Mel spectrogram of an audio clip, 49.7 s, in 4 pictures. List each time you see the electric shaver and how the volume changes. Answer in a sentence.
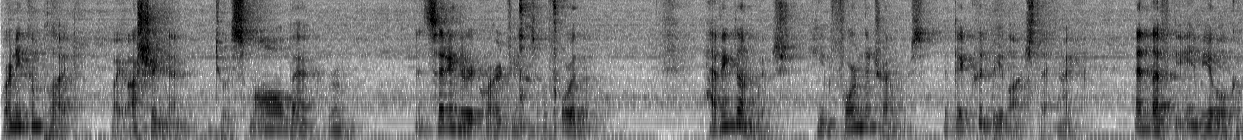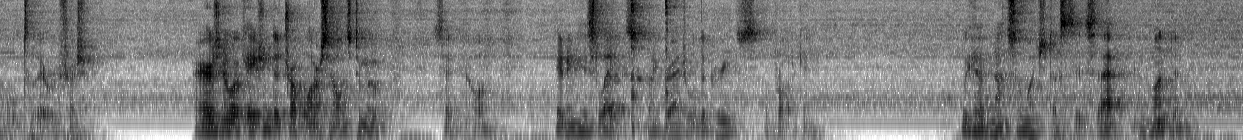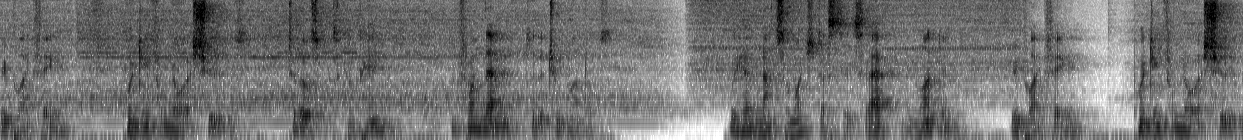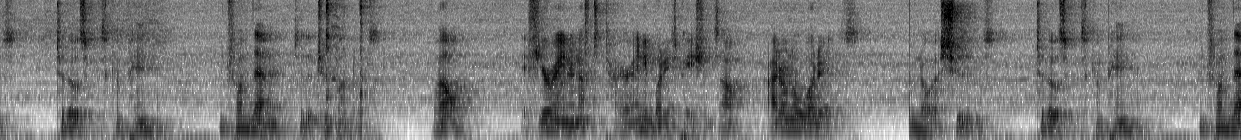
The electric shaver can't be heard in this clip.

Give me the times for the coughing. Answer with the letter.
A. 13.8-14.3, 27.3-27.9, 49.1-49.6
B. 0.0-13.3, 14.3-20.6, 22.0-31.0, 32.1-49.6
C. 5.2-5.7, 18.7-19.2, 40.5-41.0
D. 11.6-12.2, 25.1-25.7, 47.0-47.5
C.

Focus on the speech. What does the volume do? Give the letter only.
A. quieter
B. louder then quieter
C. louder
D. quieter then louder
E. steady
E.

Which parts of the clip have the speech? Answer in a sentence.
The speech can be heard from 0.0 to 13.3 s, from 14.3 to 20.6 s, from 22.0 to 31.0 s and from 32.1 to 49.6 s.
